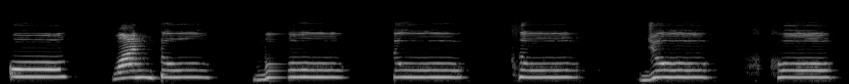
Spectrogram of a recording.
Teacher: اور واو ساکن سے پہلے ضمہ ہو تو یہ کیا ہوا؟ واو مدہ، مد طبعی. اور اس کو بھی 2 حرکت کے برابر ہم کھینچیں گے.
